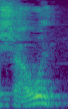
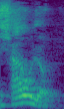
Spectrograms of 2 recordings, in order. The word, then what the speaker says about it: Saúl: Porque Saúl, en la pronunciación es Shaul, pero en la pronunciación aramea es Shaulo.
